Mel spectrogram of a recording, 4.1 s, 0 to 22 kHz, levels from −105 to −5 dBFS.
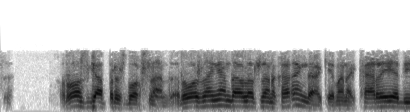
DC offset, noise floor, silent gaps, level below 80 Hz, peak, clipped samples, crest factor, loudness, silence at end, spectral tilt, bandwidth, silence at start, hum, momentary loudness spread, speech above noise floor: under 0.1%; -60 dBFS; none; -60 dBFS; -4 dBFS; under 0.1%; 12 dB; -17 LUFS; 0 s; -4.5 dB/octave; 4.1 kHz; 0.05 s; none; 5 LU; 44 dB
